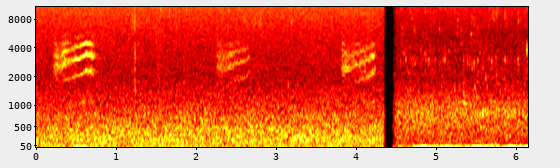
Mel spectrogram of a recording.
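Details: Trumpeter swans calling at Upper Crescent Slough, Squamish River Estuary: three short nasal honks spaced about two seconds apart, then a break and handling noise, all over a heavy rushing background.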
